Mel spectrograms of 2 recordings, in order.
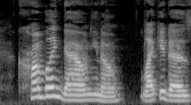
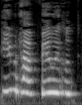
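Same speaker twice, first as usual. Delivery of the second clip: mock hurt pleading; 13 semitones higher, much faster than usual. Acts out her hurt question.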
